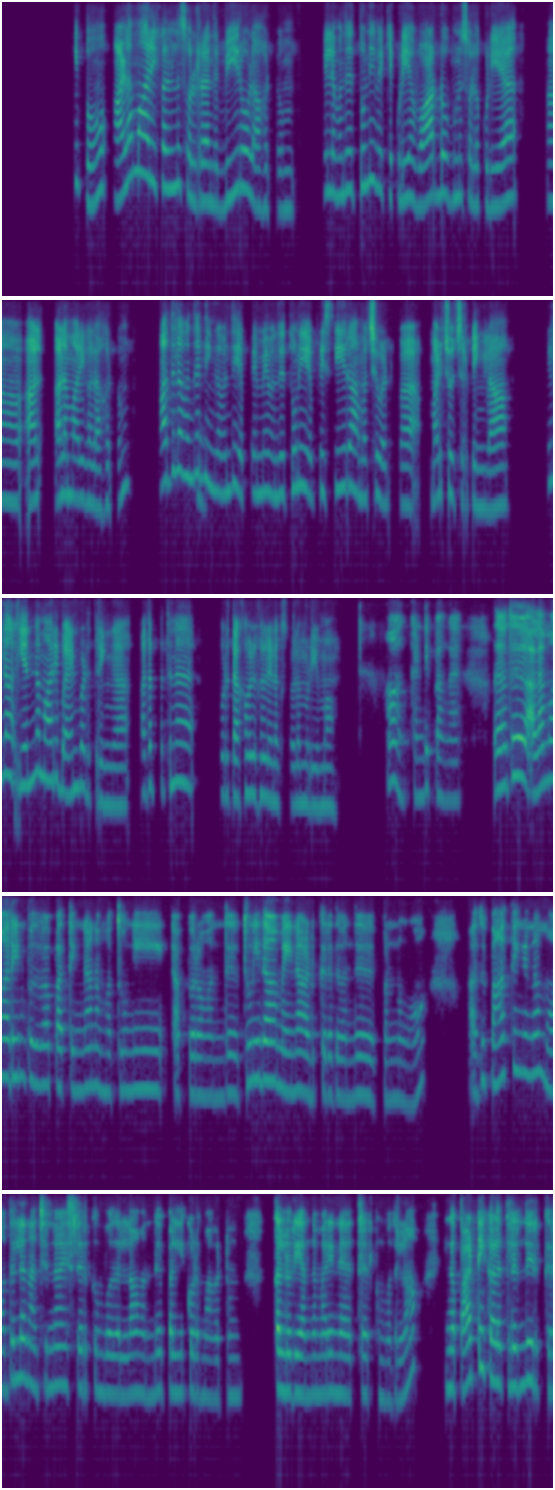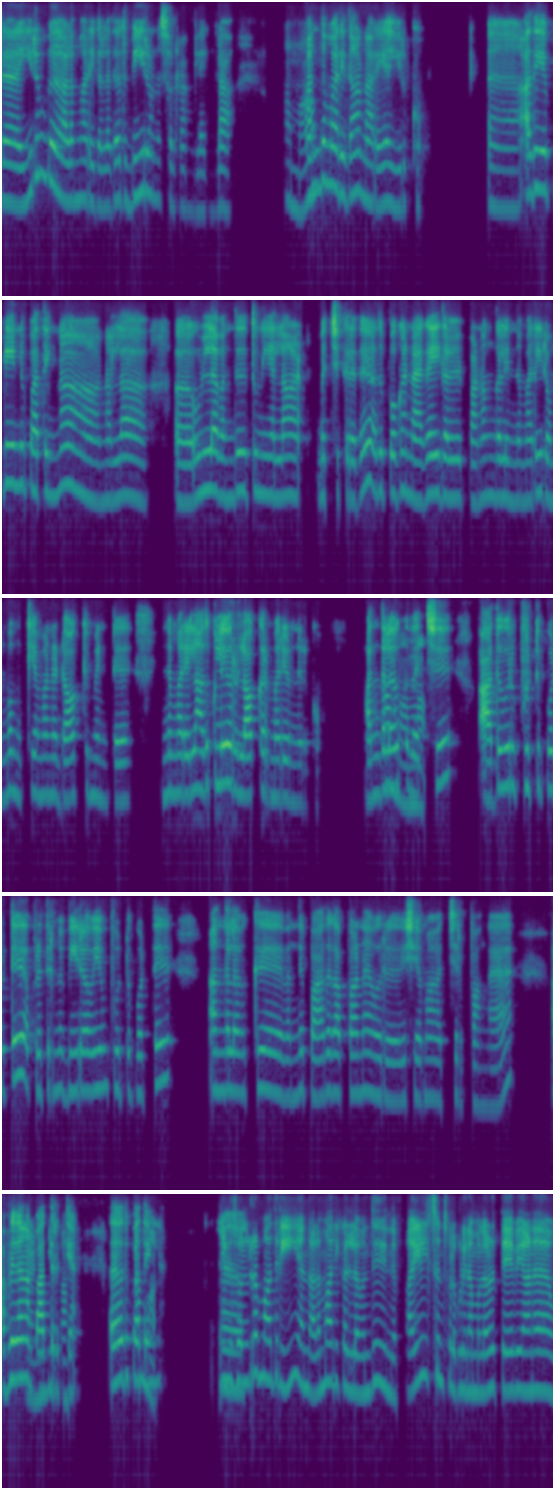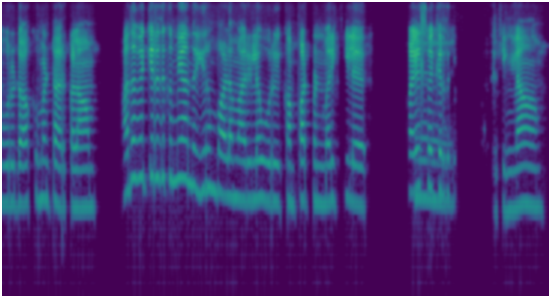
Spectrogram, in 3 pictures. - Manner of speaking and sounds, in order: tapping; in English: "வார்ட்ரோப்ன்னு"; other noise; in English: "மெயின்னா"; in English: "டாக்குமெண்ட்"; background speech; in English: "லாக்கர்"; in English: "டாக்குமெண்ட்ட"; in English: "கம்பார்ட்மென்ட்"; other background noise; unintelligible speech
- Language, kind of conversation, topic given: Tamil, podcast, ஒரு சில வருடங்களில் உங்கள் அலமாரி எப்படி மாறியது என்று சொல்ல முடியுமா?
